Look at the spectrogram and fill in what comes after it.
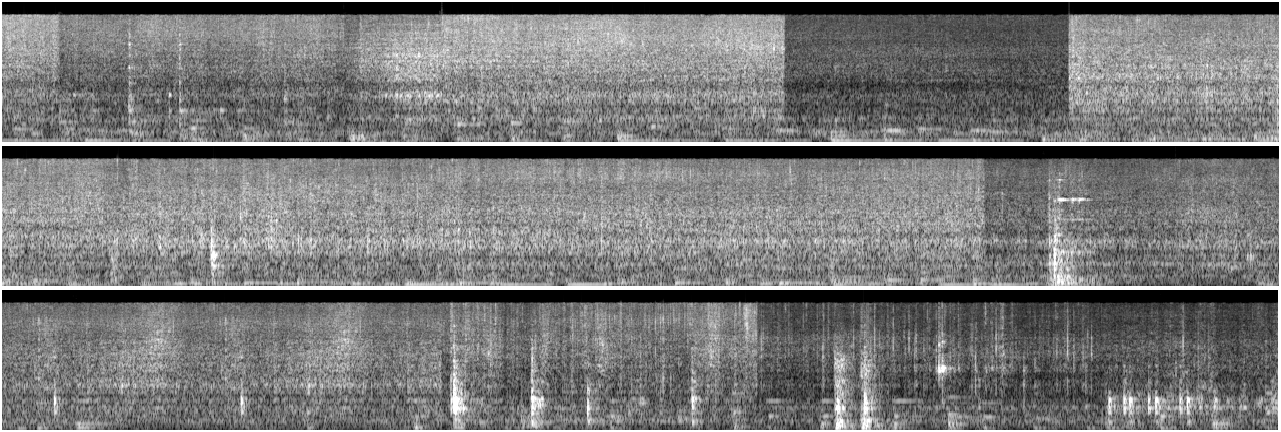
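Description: Onion, peppers, shrimp and rice sizzling in oil in a frying pan while being stirred with wooden chopsticks: a steady frying hiss that drops and returns abruptly a few times. In the later part it is quieter, with scattered sharp clicks of the chopsticks against the pan.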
